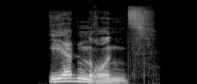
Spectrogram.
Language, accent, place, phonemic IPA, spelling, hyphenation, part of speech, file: German, Germany, Berlin, /ˈeːɐ̯dn̩ˌʁʊnt͡s/, Erdenrunds, Er‧den‧runds, noun, De-Erdenrunds.ogg
- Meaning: genitive singular of Erdenrund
